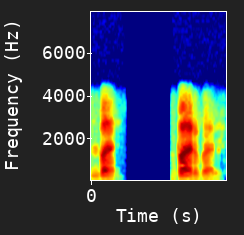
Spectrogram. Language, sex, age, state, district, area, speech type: Marathi, male, 18-30, Maharashtra, Kolhapur, urban, conversation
